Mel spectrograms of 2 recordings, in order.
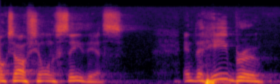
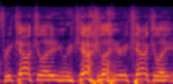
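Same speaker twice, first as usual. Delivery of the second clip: higher, insistent mock GPS repeating itself; raised-pitch imitation of a nagging GPS; mimicked GPS; 7 semitones higher, 6 dB louder, faster than usual. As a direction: pester like a recalculating GPS, pitched up.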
